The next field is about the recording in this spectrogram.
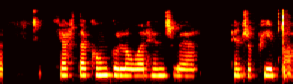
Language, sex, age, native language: Icelandic, female, 18-19, Icelandic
